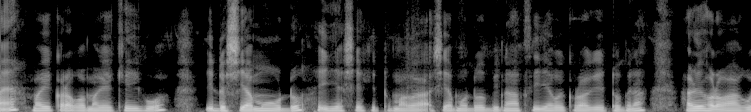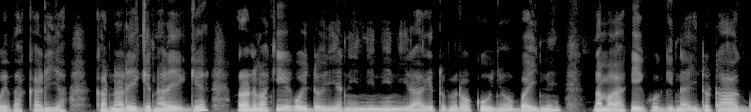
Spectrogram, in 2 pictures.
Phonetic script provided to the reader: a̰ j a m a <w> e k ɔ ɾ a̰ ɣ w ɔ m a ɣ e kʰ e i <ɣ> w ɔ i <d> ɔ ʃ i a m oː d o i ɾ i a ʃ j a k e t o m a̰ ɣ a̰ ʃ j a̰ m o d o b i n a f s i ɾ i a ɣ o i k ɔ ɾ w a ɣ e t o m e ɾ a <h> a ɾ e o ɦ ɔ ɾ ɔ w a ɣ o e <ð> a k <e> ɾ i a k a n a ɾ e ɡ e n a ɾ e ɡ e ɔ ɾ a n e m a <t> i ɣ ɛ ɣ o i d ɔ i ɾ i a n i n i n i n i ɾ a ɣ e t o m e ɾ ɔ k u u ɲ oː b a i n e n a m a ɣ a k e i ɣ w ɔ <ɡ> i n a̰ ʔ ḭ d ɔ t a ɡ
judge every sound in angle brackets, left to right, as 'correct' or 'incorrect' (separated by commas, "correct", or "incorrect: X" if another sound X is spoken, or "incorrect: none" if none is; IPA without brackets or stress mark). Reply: incorrect: ɣ, correct, correct, correct, correct, incorrect: a, incorrect: k, correct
